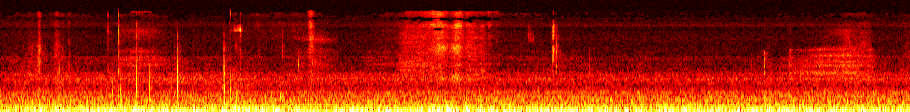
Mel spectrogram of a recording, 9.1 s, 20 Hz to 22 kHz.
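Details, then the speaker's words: 2019 Chevy Equinox 1.5 L automatic after replacing all four: steady, smooth idle with no stumbling or stuttering. "engines running smooth no more stuttering or anything like that"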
